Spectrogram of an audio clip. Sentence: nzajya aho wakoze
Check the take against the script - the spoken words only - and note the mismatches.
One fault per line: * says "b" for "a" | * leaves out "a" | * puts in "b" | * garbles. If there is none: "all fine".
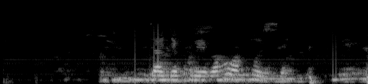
* puts in "kureba"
